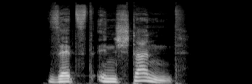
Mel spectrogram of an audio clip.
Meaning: inflection of instand setzen: 1. second/third-person singular present 2. second-person plural present 3. plural imperative
- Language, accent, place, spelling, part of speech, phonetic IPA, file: German, Germany, Berlin, setzt instand, verb, [ˌzɛt͡st ɪnˈʃtant], De-setzt instand.ogg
